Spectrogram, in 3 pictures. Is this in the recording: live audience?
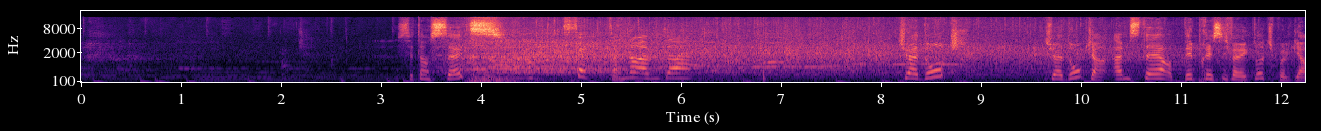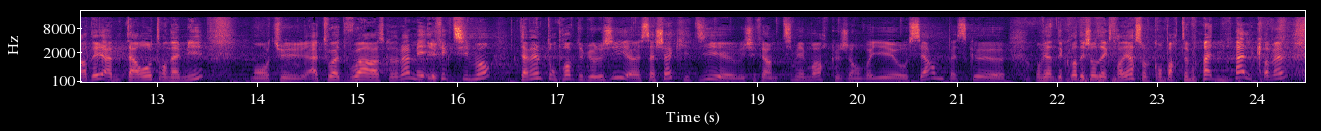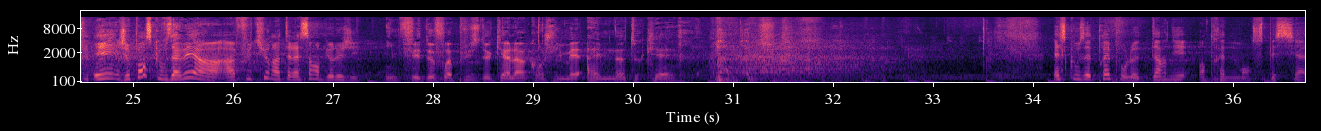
yes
